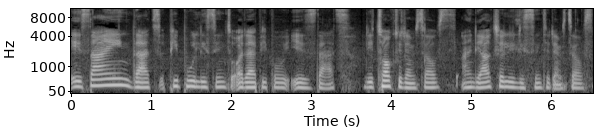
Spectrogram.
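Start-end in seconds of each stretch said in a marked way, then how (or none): none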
